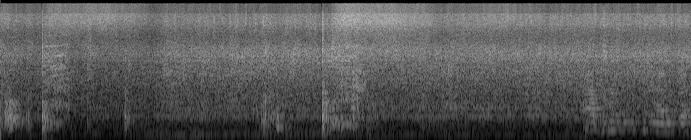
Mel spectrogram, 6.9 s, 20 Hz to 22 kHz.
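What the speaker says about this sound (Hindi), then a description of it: "तो 3 मिनट तक लहसुन अदरक के पाउडर को भून लेते हैं।" Garlic ginger paste fries in a pan for karela gosht, giving a steady, close sizzle with occasional sharp stirring scrapes throughout.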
